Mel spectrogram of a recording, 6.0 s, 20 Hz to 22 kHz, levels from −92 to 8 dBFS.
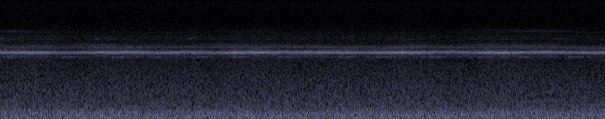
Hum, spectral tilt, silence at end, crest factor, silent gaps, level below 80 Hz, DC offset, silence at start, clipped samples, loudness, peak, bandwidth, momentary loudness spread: none; -4 dB/octave; 0 s; 14 dB; none; -56 dBFS; under 0.1%; 0 s; under 0.1%; -42 LUFS; -30 dBFS; over 20 kHz; 4 LU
